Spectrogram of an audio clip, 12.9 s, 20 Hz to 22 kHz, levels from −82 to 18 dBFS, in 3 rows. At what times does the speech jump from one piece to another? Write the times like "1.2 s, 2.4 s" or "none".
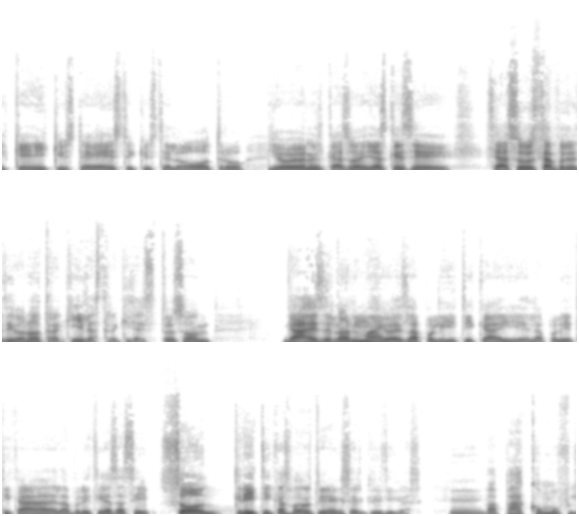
1.9 s, 9.8 s

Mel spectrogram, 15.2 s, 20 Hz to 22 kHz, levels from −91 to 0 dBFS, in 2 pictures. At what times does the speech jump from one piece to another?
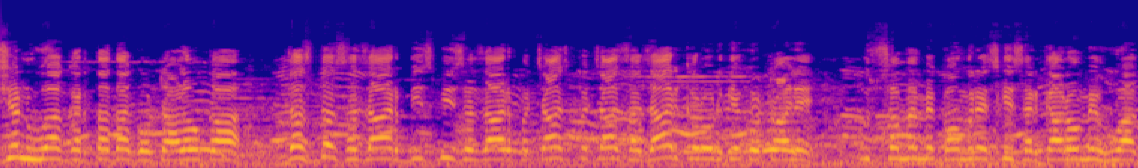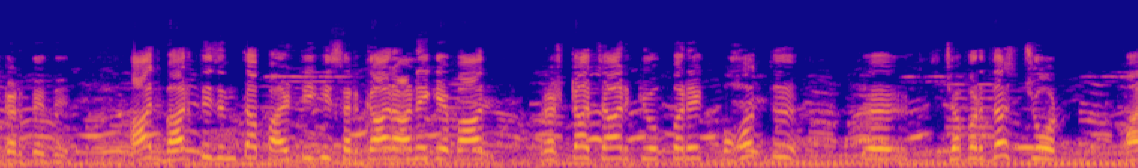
none

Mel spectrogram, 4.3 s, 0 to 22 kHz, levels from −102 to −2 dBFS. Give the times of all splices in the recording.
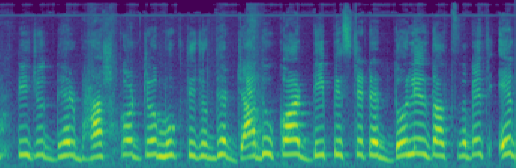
none

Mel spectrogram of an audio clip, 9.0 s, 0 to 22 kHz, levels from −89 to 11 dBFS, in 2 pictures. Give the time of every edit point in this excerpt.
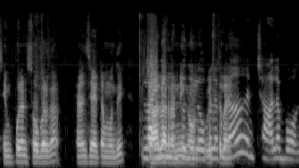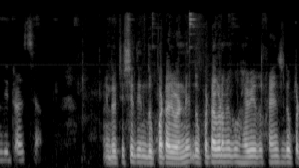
none

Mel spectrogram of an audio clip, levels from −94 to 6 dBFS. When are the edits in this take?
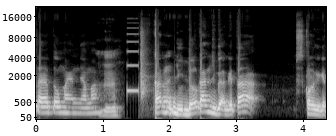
1.6 s

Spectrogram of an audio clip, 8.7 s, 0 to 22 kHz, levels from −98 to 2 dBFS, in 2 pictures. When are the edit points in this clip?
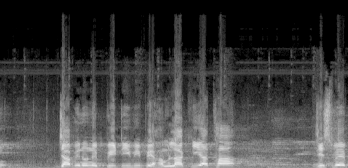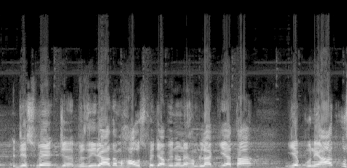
none

